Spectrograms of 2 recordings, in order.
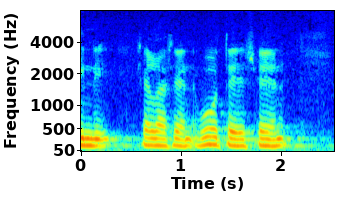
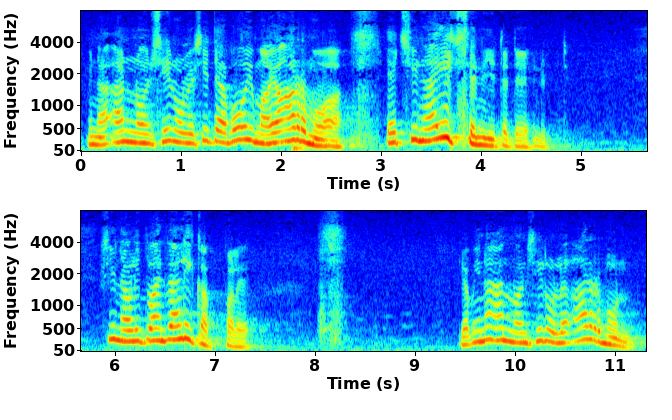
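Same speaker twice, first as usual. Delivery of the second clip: louder, higher gentle rebuke from Jesus; 5 semitones higher, 4 dB louder than usual. Retold or imitated. Jesus reminding the pastor of grace, louder and earnest. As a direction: remind him he was only a tool. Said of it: "Jeesus muistutti minua".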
